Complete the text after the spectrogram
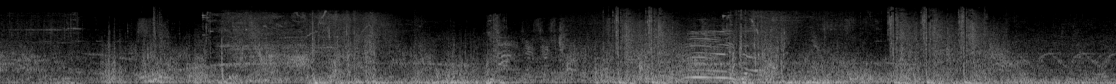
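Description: Loud blasts and bangs burst out one after another.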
